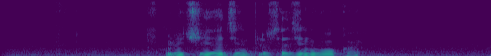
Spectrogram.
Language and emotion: Russian, neutral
